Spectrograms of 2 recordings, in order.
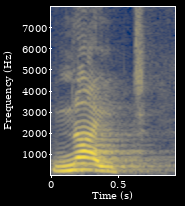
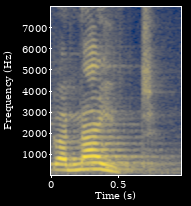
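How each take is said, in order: First: The initial K sound is silent. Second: The initial K sound is pronounced. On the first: The speaker calls it right. "we say knight" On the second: The speaker calls it wrong. "we don't say knight"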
